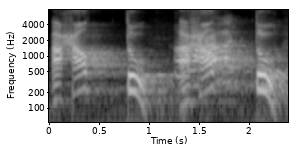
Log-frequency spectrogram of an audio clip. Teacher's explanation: جب بغیر ہجے کے پڑھیں گے، روانگی کے ساتھ پڑھیں گے تو طا کا ہلکا سا ساؤنڈ آئے گا، مطلب اس کی آواز آئے گی، لیکن پڑھیں گے تا کو ہی۔ احط، احط ہلکا سا موٹا کر کے آگے پھر بریک کر دیں گے۔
